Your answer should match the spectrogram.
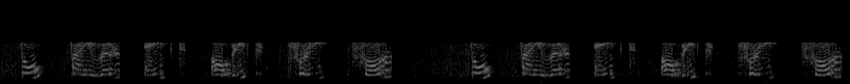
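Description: Number station E11 on 7850 kHz: a voice reading number groups in English over shortwave radio, a word every half second or so, thin and narrow like a telephone line, with receiver hiss between the words.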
